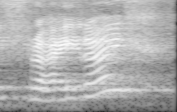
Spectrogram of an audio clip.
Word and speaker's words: Freireich: next guest is Naomi Freireich, and yes, that's how you say it. Frei as in French fry, and Reich as in Reich.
